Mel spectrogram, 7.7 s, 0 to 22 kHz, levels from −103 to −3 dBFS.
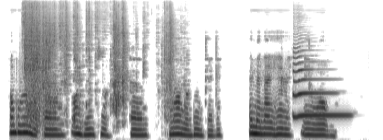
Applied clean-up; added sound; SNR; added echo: classical method Wiener filter.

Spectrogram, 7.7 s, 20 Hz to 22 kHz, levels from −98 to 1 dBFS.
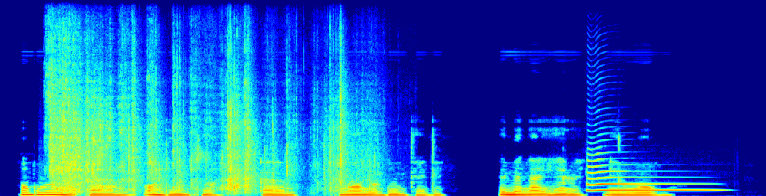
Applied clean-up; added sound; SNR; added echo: none; Tearing + Wind instrument, woodwind instrument; 6 dB; none.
